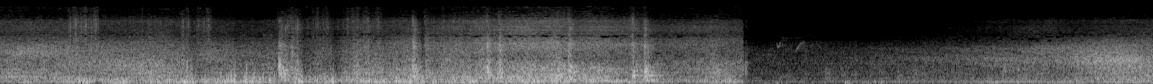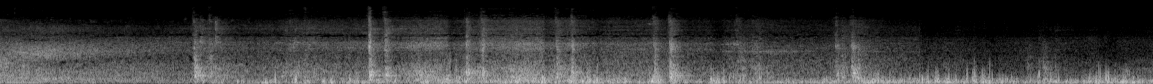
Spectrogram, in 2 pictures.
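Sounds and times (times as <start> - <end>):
train wheels clickety-clack: 1.7 - 7.4, 13.4 - 20.5, 21.8 - 22.3
diesel railcar engine running: 12.3 - 23.0.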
